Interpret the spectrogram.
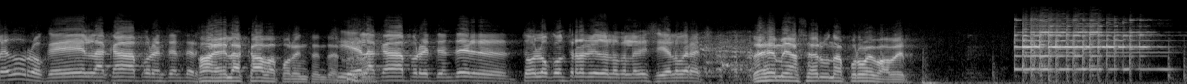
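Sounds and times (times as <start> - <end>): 
speech: 0.0 - 9.2
laughter: 6.8 - 8.2
small hand bell ringing: 10.2 - 11.8.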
